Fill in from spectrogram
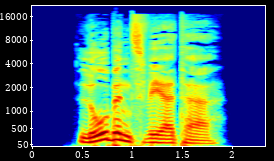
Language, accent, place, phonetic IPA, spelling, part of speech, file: German, Germany, Berlin, [ˈloːbn̩sˌveːɐ̯tɐ], lobenswerter, adjective, De-lobenswerter.ogg
- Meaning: 1. comparative degree of lobenswert 2. inflection of lobenswert: strong/mixed nominative masculine singular 3. inflection of lobenswert: strong genitive/dative feminine singular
